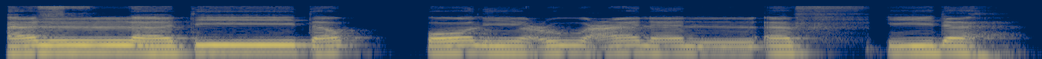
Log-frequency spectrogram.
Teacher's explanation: Fa-nya diberi sifat hamas af. Nah, ada aliran udara.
